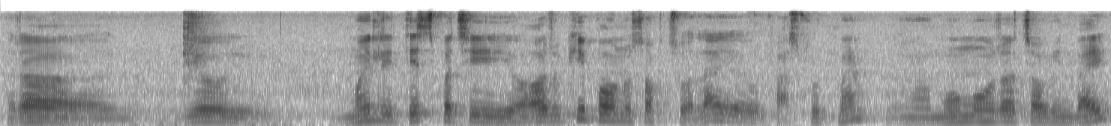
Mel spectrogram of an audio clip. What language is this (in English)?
Nepali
